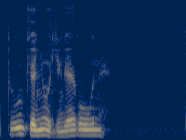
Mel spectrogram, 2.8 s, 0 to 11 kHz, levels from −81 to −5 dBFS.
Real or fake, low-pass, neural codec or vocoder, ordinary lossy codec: real; 9.9 kHz; none; none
